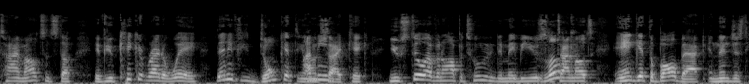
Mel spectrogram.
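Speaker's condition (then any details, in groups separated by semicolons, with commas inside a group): No condition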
